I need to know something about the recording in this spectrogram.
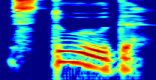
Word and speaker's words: stood: usa una doble o esta doble o se pronuncia como una u larga en esta palabra stud stud y la puedes usar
